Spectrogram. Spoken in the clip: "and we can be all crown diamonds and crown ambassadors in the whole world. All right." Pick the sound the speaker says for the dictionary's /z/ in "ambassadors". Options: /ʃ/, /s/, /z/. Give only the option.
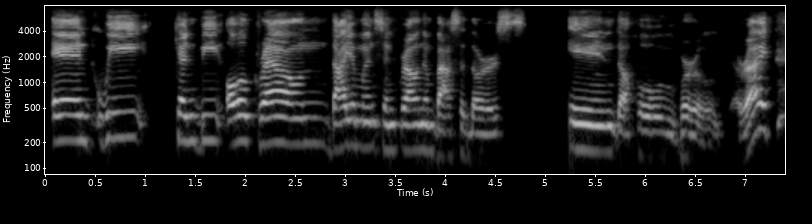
/s/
